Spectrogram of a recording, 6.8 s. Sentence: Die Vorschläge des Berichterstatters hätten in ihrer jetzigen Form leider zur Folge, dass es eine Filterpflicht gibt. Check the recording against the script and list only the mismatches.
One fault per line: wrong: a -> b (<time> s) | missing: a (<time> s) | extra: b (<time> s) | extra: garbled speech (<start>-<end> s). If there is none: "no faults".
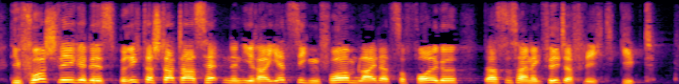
no faults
